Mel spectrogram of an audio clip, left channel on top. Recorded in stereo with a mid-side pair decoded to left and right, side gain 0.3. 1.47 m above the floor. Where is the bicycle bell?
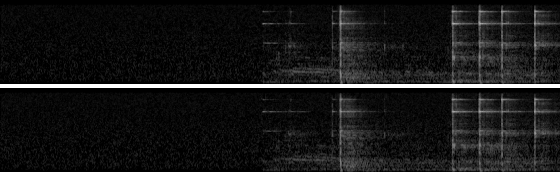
45° left, 5 m; by 5.5 s 25° left, 3 m.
